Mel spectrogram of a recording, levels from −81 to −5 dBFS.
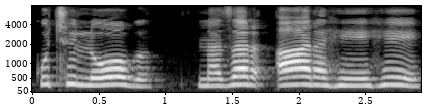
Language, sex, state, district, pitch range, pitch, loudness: Hindi, female, Madhya Pradesh, Bhopal, 235-275 Hz, 255 Hz, -14 LUFS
